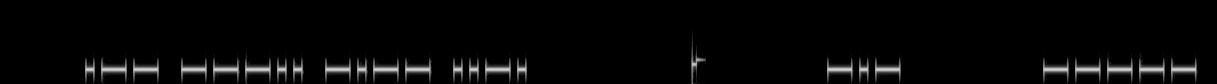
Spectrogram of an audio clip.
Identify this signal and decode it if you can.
Morse code, heard as a keyed tone, about 15 wpm, spaced as for 10 wpm, 700 Hz. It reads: W8YF K0
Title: USA Call Signs - 4 Characters - 6x Character Spacing - 15wpm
